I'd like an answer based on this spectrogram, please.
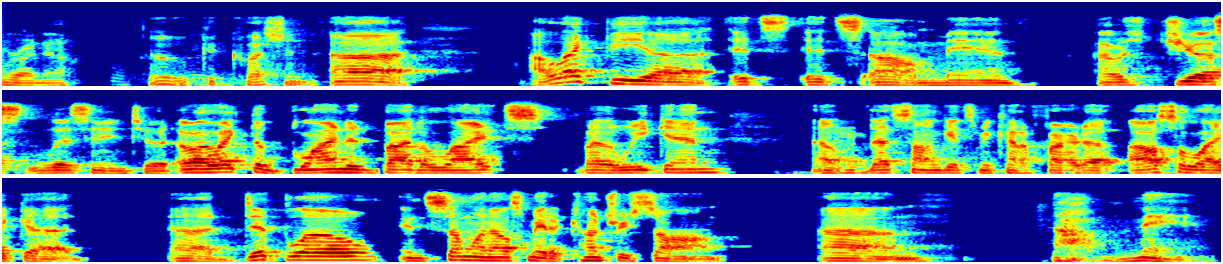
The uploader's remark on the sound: This was our first recorded Zoom video interview and the first time interviewing two people.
